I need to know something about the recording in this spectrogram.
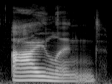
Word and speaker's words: island: And next one, I as in island. Notice the S is silent.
